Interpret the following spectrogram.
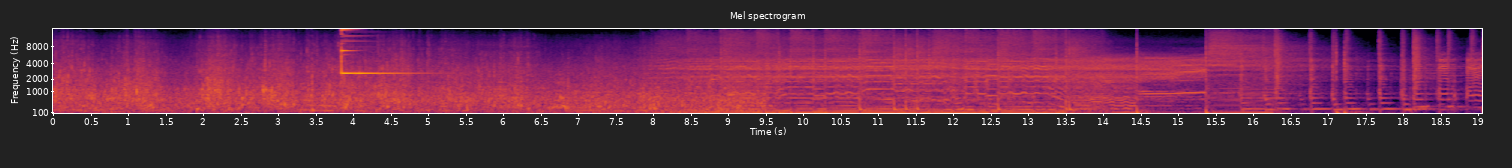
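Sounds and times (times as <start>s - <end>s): river water rushing: 0.0s - 10.0s
sharp high ping: 3.8s - 5.1s.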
